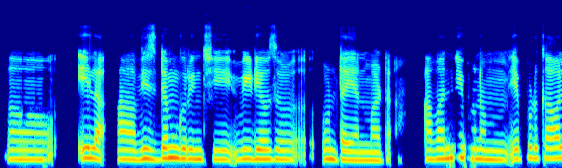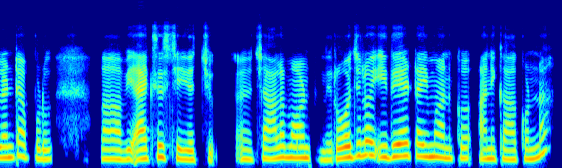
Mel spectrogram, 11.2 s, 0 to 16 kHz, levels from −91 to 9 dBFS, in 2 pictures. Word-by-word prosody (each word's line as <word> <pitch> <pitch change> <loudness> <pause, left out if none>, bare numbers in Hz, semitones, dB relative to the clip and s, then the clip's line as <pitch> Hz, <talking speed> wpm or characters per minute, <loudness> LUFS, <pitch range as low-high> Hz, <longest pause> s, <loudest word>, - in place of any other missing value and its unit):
ఆహ్, 195 -1 -3 0.4
ఇలా. 210 -3 +3 0.2
ఆహ్, 195 -1 +1
విజ్‌డమ్ 215 +2 +5
గురించి 205 -1 0 0.3
వీడియోసు 205 -1 +2 0.5
ఉంటాయన్నమాట. 180 -3 0 0.4
అవన్నీ 215 +4 +1
మనం 205 -2 +1 0.3
ఎప్పుడు 220 +2 -2
కావాలంటే 235 +4 +1
అప్పుడు 205 -3 -5 0.7
అవి 200 0 -1
యాక్సెస్ 220 +3 +1
చేయొచ్చు. 195 -3 -1 0.5
చాలా 215 +2 0
బావుంటుంది. 225 -6 -1
రోజులో 275 +5 +4
ఇదే 260 +3 +6 0.2
టైం 255 -1 +4
అనుకో 225 0 -3 0.2
అని 215 0 0
కాకుండా 205 - -2
210 Hz, 125 wpm, -23 LUFS, 195-230 Hz, 0.7 s, ఇదే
